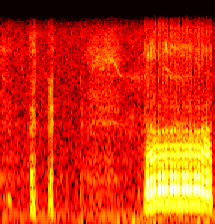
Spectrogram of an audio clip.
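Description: A man's voice holding one steady low hum for about half a second, starting loudly near the end, after two faint clicks early on.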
